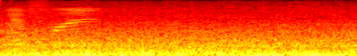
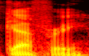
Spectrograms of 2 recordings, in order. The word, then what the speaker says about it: Giuffre: President, did one of those stolen, persons, that include Virginia Giuffre?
